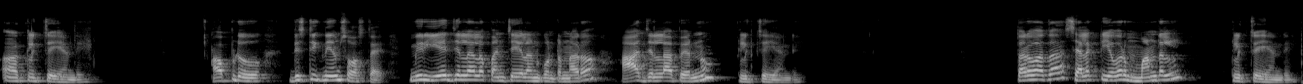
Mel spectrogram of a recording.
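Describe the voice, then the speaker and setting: A man with a slightly bright voice narrates a patient, step-by-step screen tutorial for an app. He instructs carefully, pausing on frequent "aa" fillers and dropping his pitch at the end of each sentence.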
